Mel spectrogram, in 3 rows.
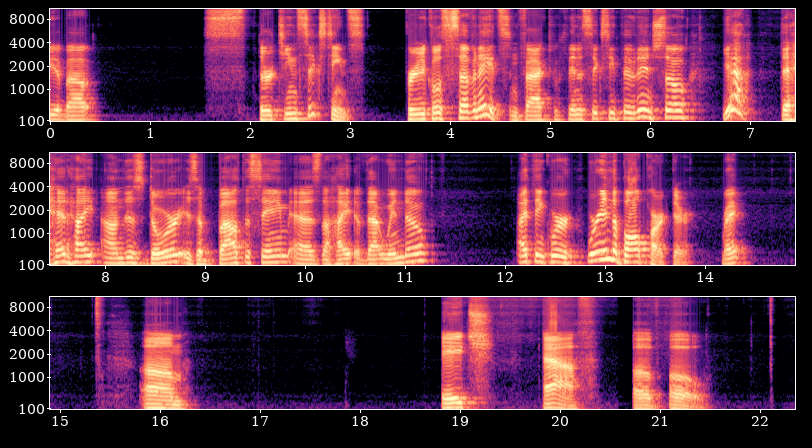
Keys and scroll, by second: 5.9 e.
